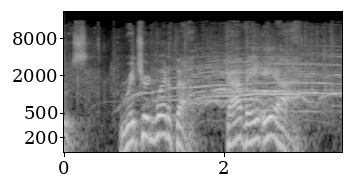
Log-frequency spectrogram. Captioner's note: applauding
